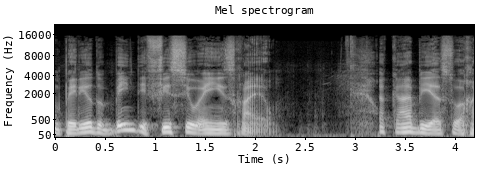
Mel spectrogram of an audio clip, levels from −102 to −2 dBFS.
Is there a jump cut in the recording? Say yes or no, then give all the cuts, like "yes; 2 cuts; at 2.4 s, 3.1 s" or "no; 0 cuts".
yes; 1 cut; at 3.2 s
